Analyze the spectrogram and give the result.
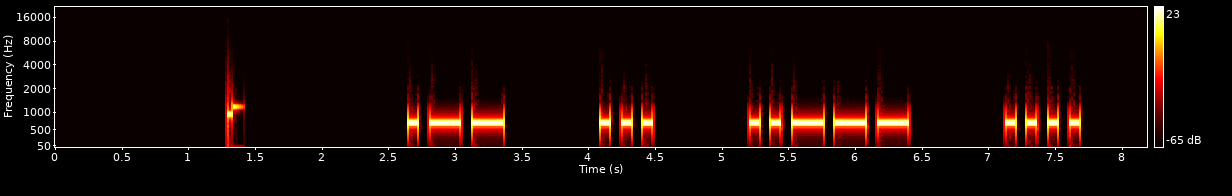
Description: Morse code, heard as a keyed tone, about 15 wpm, spaced as for 9 wpm, 700 Hz. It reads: WS2H
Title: USA Call Signs - 4 Characters - 3x Character Spacing - 15wpm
